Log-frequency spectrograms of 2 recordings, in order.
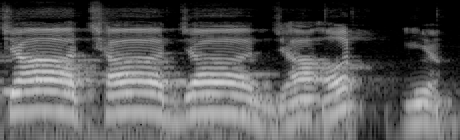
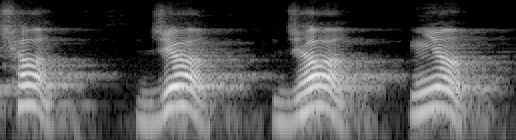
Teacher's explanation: इनका उच्चारण स्थान तालु, ऐसे ही नहीं बोल रहे, तालु से बोल के देख लो, आपकी जीभ अपने आप पहुंच जाएगी, तालु कहाँ है बता देगी। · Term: चा वर्ग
